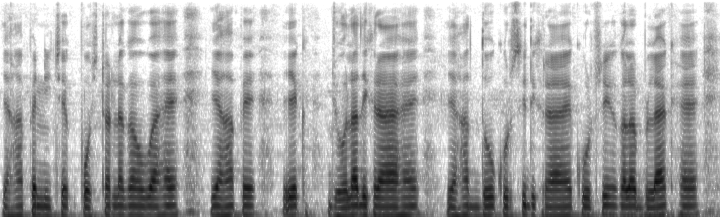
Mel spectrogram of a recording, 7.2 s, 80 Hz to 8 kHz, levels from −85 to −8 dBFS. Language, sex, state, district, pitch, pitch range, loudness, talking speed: Hindi, male, Jharkhand, Garhwa, 115 Hz, 115-120 Hz, -19 LUFS, 215 wpm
